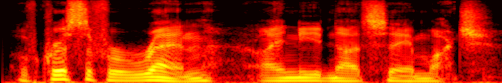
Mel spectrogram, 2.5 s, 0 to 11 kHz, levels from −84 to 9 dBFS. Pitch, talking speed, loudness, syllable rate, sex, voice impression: 110 Hz, 190 wpm, -18 LUFS, 4.5 syllables/s, male, very masculine, middle-aged, slightly thick, sincere, slightly calm, slightly unique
